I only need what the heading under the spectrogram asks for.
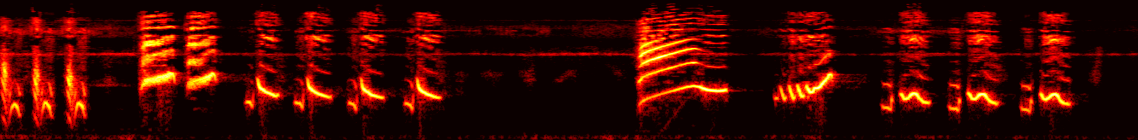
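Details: A male laughingthrush delivers quick low notes, then a series of bright rising-and-falling whistles, a pause, one long upward-sweeping whistle, a rising note and three closing slurred whistles.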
